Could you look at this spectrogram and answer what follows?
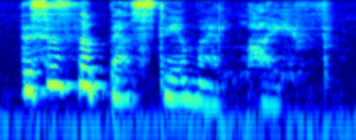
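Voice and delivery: a soft breathy whisper of glee. Retold or imitated. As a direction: whisper it like a happy secret. Retelling her own joyful thought.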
